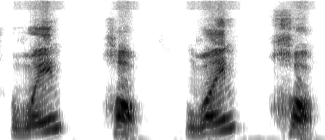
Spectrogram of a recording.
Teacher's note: কণ্ঠনালীর শেষ হতে দুইটি হরফ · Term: গইন খ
